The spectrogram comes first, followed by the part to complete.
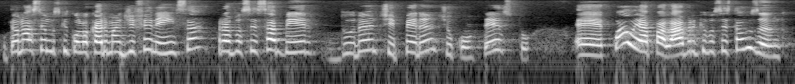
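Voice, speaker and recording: A woman's voice: extremely high pitch, normal speed. A woman teaching a recorded grammar lesson, spelling out rules and checking in with listeners as she goes. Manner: didactic, checks in with frequent tags.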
